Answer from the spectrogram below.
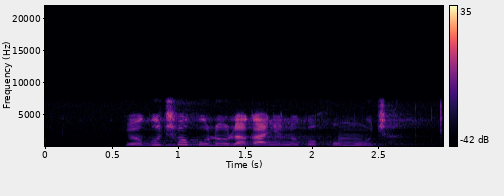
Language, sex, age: South Ndebele, female, 29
